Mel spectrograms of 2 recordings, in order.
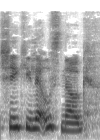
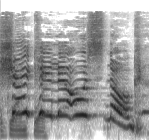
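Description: First: It is said in an ordinary British accent. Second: It is said in a Cockney accent. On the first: "There we go" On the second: "Now say it in the Cockney voice"

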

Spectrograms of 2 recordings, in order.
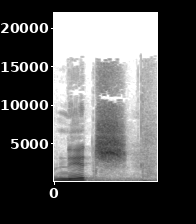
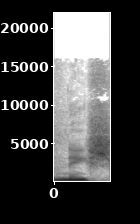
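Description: First: It is pronounced the American way. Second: It is pronounced the Australian way.

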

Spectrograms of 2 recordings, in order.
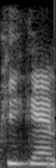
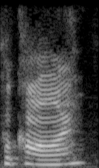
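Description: First: It is said a non-Louisiana way. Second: It is said the Louisiana way. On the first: The speaker calls it wrong. "it's not pecan" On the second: The speaker calls it right. "Louisiana would say pecan"

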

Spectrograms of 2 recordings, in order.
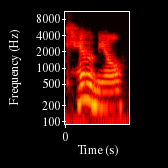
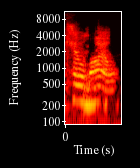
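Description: First: It is said with an American pronunciation. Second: It is said with a British pronunciation. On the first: This is the speaker's own usual way. "You could have talked about chamomile" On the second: Other people say it this way. "They say chamomile"

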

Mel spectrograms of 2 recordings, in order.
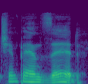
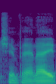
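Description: First: The word ends with a 'zed' sound. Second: The word ends with a 'zee' sound.

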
